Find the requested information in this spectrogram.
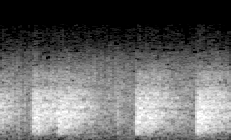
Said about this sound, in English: Those were shots.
